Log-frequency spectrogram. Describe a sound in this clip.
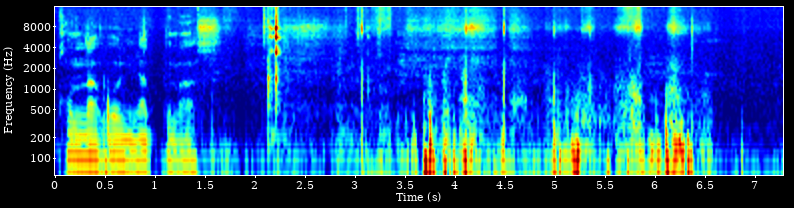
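A glass jar clinks as it is set down on a shelf.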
